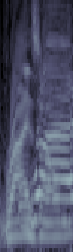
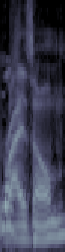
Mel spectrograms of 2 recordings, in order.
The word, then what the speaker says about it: Rhyzohm: Rhizome is how I say it. Rhizome, you know. Rhizome. I accept rhizome as an accurate pronunciation. That is see, the like second. when I see it, I think ohm. You know, like from electricity, right?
